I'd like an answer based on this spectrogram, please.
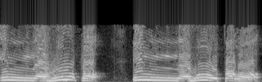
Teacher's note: النون مشددة هتاخد غنة حركتين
